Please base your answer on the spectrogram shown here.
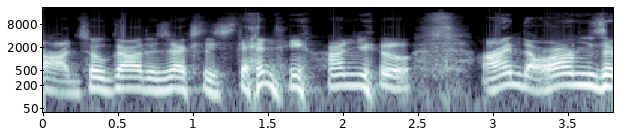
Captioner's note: laughter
